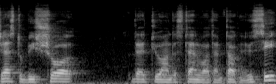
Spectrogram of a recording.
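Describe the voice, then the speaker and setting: This recording is very clean, and its background is silent. The speaker is a man. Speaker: programming tutorial creator. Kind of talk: tutorial. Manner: halting.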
